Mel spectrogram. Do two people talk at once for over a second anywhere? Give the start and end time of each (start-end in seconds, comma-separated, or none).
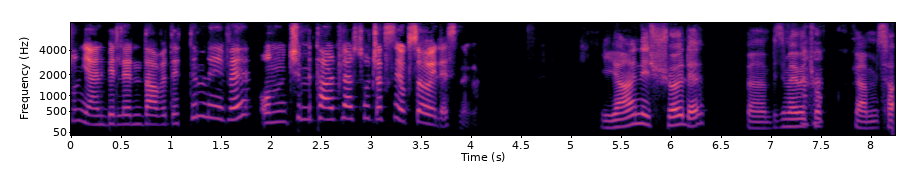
none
